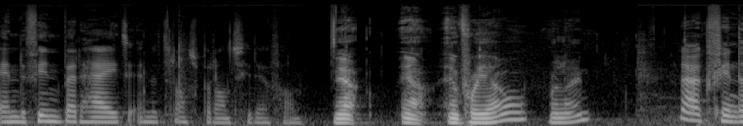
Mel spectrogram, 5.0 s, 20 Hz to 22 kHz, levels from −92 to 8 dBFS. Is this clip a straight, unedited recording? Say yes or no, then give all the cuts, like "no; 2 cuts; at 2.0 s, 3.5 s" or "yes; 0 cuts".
yes; 0 cuts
